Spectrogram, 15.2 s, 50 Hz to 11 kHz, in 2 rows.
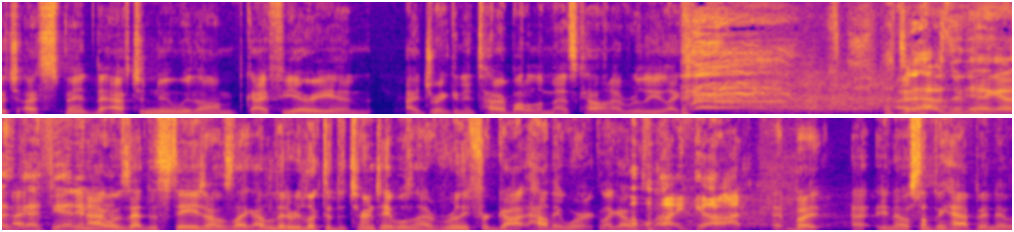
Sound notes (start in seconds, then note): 5.0 laughter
